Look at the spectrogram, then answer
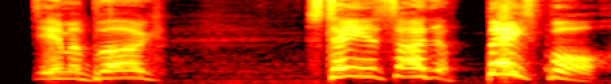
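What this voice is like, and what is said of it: Impression of coach Frank Menachino. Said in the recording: “your best impression of Frank Menachino, tone, language”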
